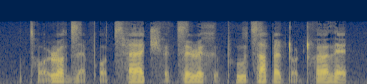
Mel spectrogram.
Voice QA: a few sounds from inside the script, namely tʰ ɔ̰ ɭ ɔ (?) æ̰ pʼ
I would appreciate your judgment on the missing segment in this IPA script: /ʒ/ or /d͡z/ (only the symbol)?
d͡z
